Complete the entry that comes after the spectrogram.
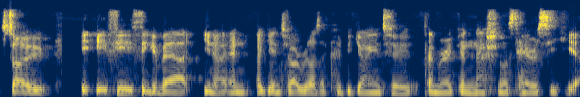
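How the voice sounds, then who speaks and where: A man with an Australian accent talks very fast at a fairly low pitch, his loudness very even. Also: ordinary pitch variation. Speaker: pastor and author. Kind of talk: interview conversation.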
